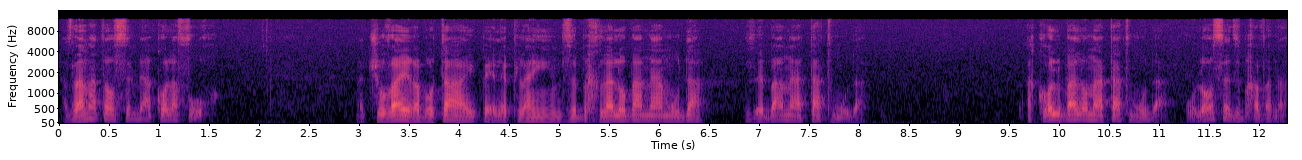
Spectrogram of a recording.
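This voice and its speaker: Male lecturer, mid-pitched, gravelly; explains with rhetorical questions. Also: lively intonation, mellow. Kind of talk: religious psychology lecture.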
